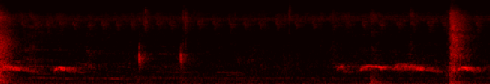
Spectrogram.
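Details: Kept zebra dove in Vietnam giving low, soft cooing phrases, a short burst at the start and a longer warbling run near the end, with faint clicks and background hiss between.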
